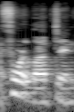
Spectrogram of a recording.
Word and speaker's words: Fort Lupton: because is it Fort Lupton or am I mispronouncing that yeah Fort Lupton yeah so Fort Lupton Colorado and then man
